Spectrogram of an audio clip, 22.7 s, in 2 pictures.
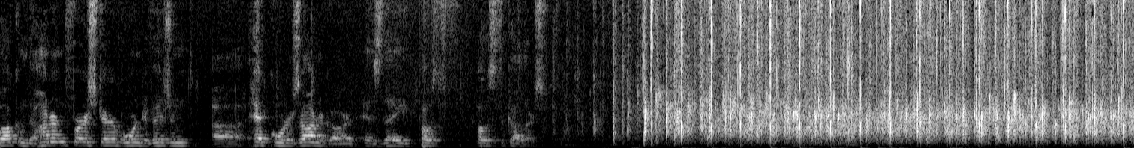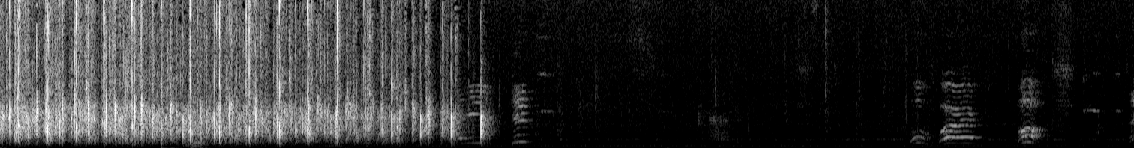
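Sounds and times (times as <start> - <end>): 
speech: 0.0 - 5.7
standing ovation from a large audience at an official event: 5.5 - 16.3.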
